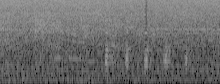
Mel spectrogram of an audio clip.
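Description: Near silence with a faint steady hum, and a quick run of faint short chirps, about five a second, starting about a second in.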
